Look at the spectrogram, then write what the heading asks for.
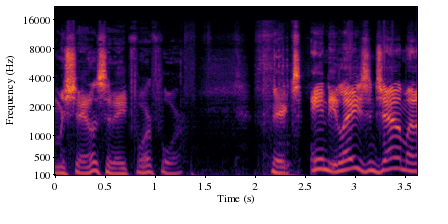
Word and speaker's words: Michaelis: Dan Dakich here for the Michaelis Corporation, spelled like Michael is, but pronounced Michaelis.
